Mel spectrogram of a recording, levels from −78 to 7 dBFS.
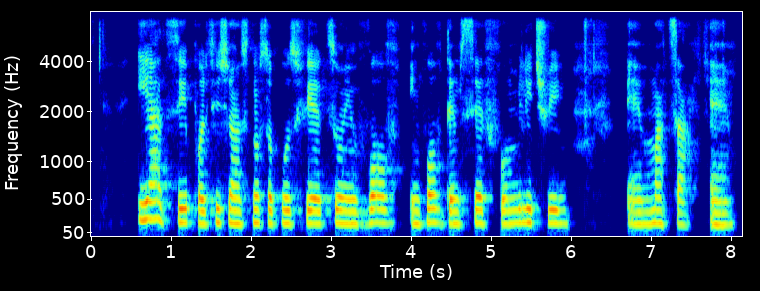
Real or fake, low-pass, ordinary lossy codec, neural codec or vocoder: fake; 7.2 kHz; Opus, 64 kbps; vocoder, 22.05 kHz, 80 mel bands, WaveNeXt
